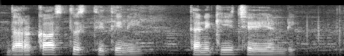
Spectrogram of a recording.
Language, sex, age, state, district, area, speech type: Telugu, male, 18-30, Andhra Pradesh, N T Rama Rao, urban, read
